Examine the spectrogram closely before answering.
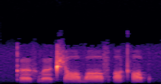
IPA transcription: kʼ ɜː x β ɜː t ʃ ɑː β ɑː f ʔ ɑ kʰ ɑ p

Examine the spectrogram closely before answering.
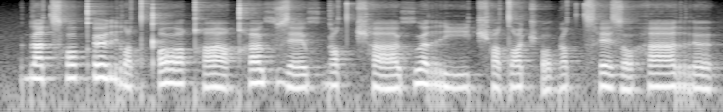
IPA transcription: ɡ a˦ t͡sʰ ɔ˦ kʼ œ˦ r i˨ tˤ kʼ ɔː˦ qʰ aː˨ qʰ əː˦ xʷ z ɛː˨ xʷ ɡ ɔ˦ tˤ t͡ʃʰ aː˨ xʷ a˦ r iː˨ t͡ʃʰ i˨ tˤ o˦ t͡ʃʼ ɔ˨ ɡʷ œ˦ tˤ t͡sʰ ɛ˦ z ɔ˨ h aː˦ r ə˦

